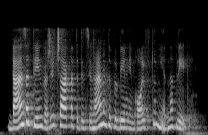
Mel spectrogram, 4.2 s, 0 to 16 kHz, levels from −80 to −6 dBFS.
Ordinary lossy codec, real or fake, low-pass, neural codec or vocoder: none; fake; 7.2 kHz; codec, 16 kHz, 1 kbps, X-Codec, HuBERT features, trained on balanced general audio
